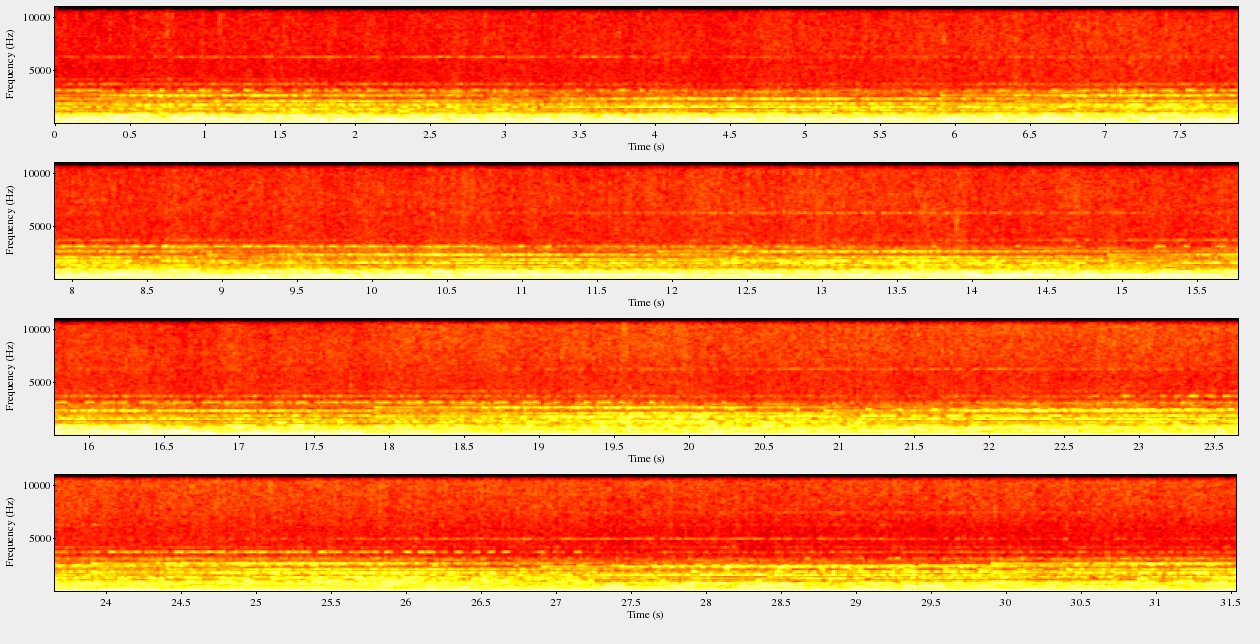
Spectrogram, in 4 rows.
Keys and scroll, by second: 7.7 space, 11.0 super+[, 11.7 super+b, 13.0 [, 15.6 0, 21.0 2, 21.3 ], 22.1 ], 22.7 [, 23.8 v, 23.9 space, 25.1 super+l.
